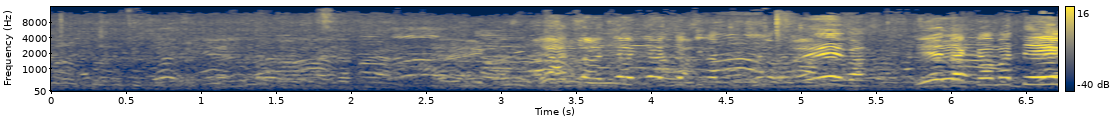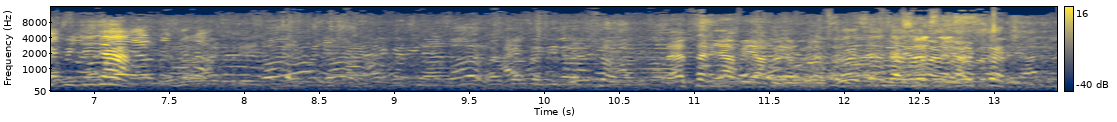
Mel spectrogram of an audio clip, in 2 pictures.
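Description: A crowd of men and women shout and call out excitedly close by.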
